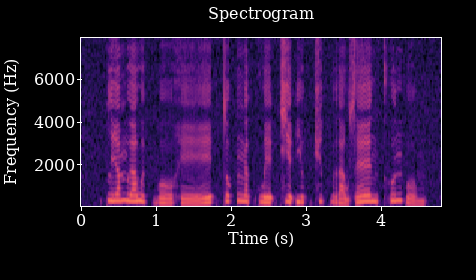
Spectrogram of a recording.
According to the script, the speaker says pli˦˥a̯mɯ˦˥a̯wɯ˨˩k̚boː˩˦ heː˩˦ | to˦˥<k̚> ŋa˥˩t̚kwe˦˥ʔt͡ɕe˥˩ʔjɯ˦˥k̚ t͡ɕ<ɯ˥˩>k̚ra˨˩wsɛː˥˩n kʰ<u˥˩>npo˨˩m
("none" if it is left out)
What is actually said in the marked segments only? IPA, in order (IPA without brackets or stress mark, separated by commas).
k̚, u˥˩, u˥˩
